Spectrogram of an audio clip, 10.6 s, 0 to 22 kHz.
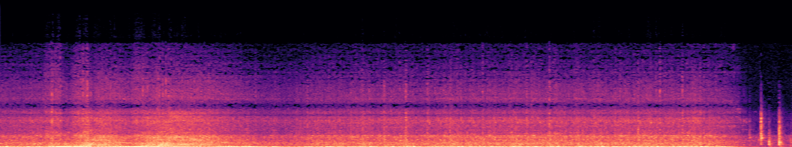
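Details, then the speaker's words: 1984 Ford Mustang GT350, restarted with key and clutch after starter replacement (third starter): two quick blips then steady even idle without ticking or puffing; sounds much better, drivable, oil leak remains. "Yeah. Sounds good. Huge difference. Sounds way better."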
